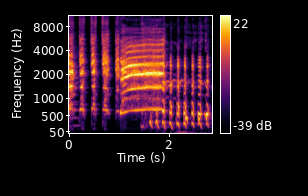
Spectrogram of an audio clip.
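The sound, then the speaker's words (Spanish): A turkey in a tree gobbles loudly: a few squawky notes and a drawn-out cry, then a fast, bubbling rattle of repeated pulses. No one speaks. “Sí, güey, ahí es al pinche guajolote así en un árbol.”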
